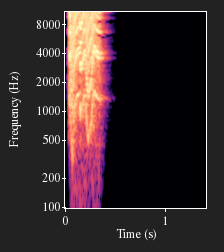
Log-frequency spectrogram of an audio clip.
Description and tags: Retro Game Sounds SFX 56
Shoot, Sounds, effect, fx, pickup, sounddesign, soundeffect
